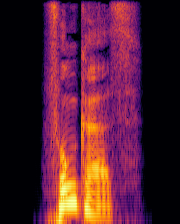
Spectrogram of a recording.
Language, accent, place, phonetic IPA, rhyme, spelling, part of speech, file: German, Germany, Berlin, [ˈfʊŋkɐs], -ʊŋkɐs, Funkers, noun, De-Funkers.ogg
- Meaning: genitive singular of Funker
